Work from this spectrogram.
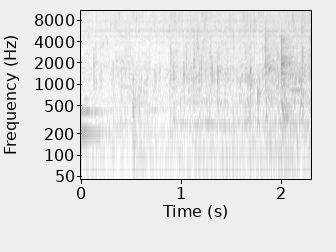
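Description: Pasta being stirred in a pot of boiling water for a baked pasta dish: a soft, steady bubbling with a few light knocks, moderately quiet and continuous, with no voices.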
